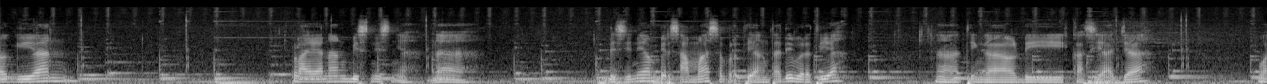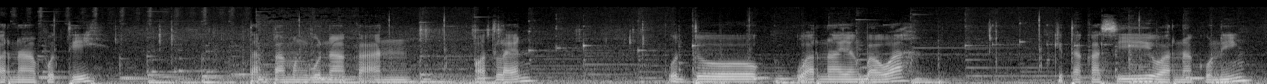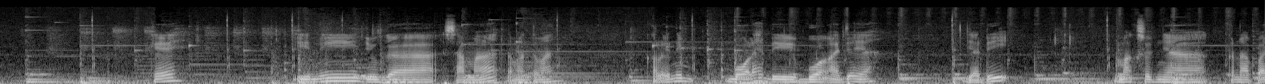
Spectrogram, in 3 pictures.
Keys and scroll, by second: 5.6 v, 9.2 d, 14.2 /, 15.3 z, 16.4 space, 17.5 v, 19.0 t, 27.1 z, 29.6 b, 36.8 Delete.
